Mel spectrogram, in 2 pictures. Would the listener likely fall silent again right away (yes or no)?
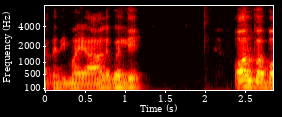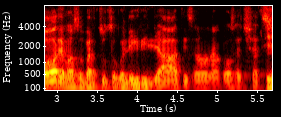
no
